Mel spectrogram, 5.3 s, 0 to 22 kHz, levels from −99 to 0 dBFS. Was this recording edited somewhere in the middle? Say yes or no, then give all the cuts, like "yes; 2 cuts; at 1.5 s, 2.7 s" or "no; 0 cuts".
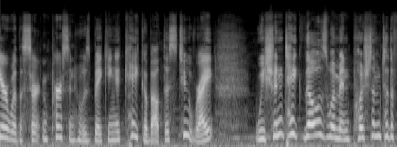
no; 0 cuts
